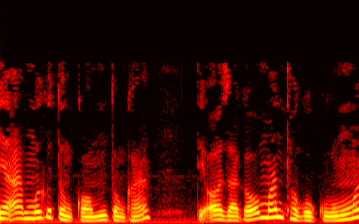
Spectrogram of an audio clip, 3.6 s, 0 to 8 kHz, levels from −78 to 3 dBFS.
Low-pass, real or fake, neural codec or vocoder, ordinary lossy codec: 7.2 kHz; real; none; MP3, 24 kbps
